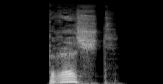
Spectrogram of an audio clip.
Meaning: inflection of dreschen: 1. second-person plural present 2. plural imperative
- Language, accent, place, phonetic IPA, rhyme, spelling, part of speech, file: German, Germany, Berlin, [dʁɛʃt], -ɛʃt, drescht, verb, De-drescht.ogg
